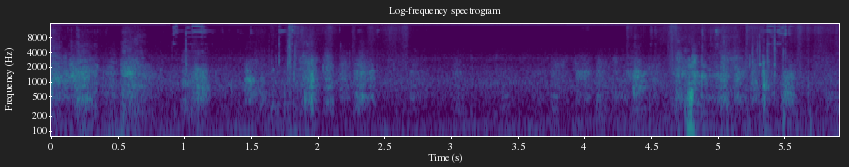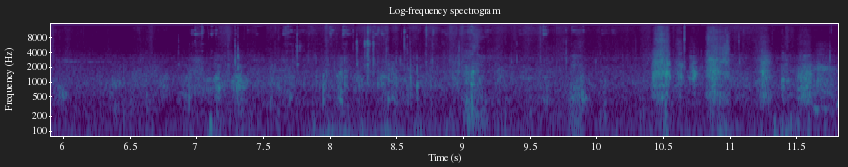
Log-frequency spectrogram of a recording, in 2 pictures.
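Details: Wolfdogs playfighting while Mango, a 12-year-old Great Pyrenees mix, steps in to break it up; scattered short, rough bursts of growl-like snarls and scuffling, some brief whiny tones, louder flurries near the middle and end, quiet between.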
